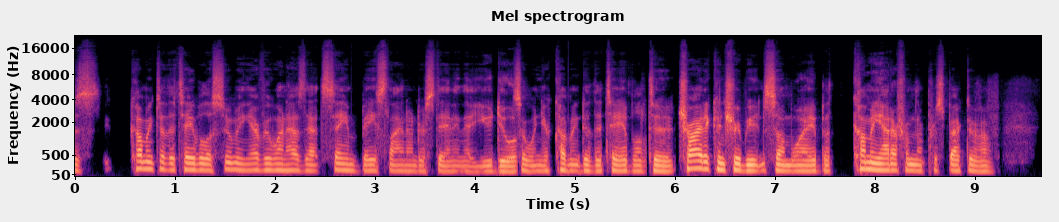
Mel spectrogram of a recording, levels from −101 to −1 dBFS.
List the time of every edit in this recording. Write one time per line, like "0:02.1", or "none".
0:04.4
0:05.8
0:07.6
